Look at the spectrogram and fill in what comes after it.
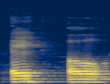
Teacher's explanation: जैसे विवृत स्वर बोलिए, आ बोलिए तो आ, है ना, खुल गया मुंह, ज़्यादा खुला, तो ये हमारा हो जाएगा विवृत स्वर। ठीक, अब अर्धविवृत मतलब थोड़ा कम खुला हुआ, ए, ओ, है ना, आ चेंज हो जाता है ना, आ मतलब ज़्यादा खुला हुआ, और अर्धविवृत में ए, ओ, यानी थोड़ा कम खुला हुआ, लेकिन खुलता है ए, ओ, है ना।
